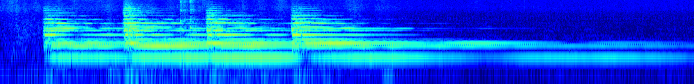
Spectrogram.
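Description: Church bells hanging downwards chimed gently, each bell kept as still as possible while struck by its clapper, in a slow series of about four clear strikes, with a long, ringing hum that fades gradually afterward. No talking.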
